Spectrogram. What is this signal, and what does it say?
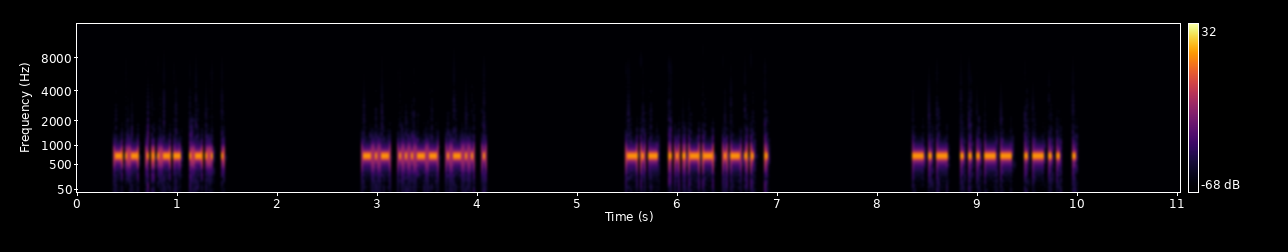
Morse code, heard as a keyed tone, about 40 wpm, 700 Hz. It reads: K3LE K3LE K3LE K3LE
